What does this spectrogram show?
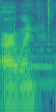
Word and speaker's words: Arwen: It's pronounced Arwen, in case anyone was wondering, because I just learned that tonight.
